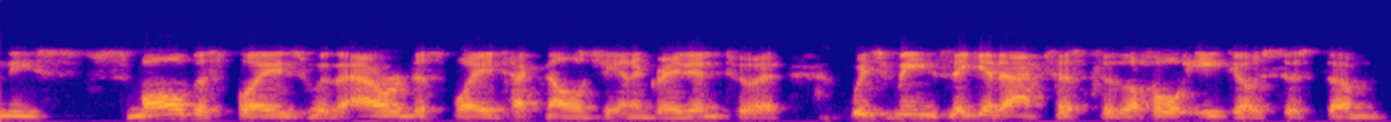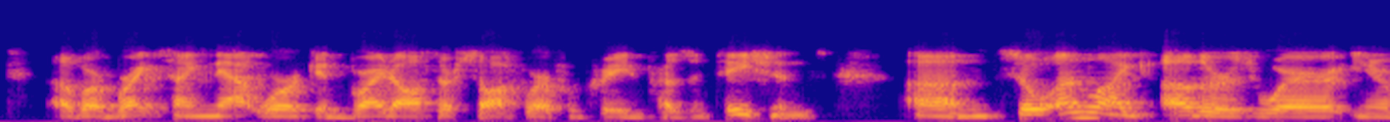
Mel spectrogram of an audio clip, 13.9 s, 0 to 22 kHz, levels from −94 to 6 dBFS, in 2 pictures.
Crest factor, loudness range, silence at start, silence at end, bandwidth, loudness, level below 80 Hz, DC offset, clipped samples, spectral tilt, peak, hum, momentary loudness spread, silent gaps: 18 dB; 2 LU; 0 s; 0 s; 4.4 kHz; -18 LUFS; -64 dBFS; under 0.1%; under 0.1%; -7.5 dB/octave; -2 dBFS; none; 9 LU; none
